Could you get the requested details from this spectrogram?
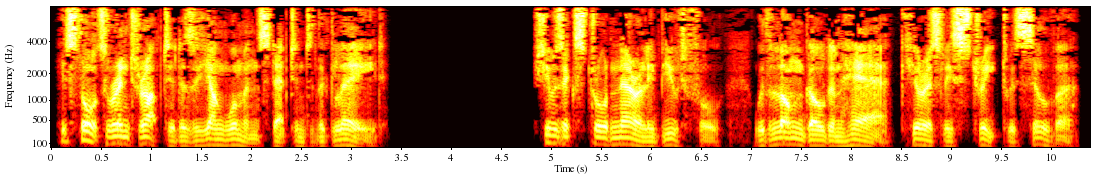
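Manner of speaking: usual speaking voice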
